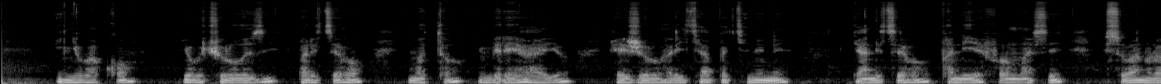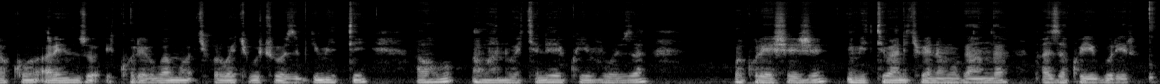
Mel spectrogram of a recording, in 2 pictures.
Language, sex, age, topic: Kinyarwanda, male, 18-24, health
